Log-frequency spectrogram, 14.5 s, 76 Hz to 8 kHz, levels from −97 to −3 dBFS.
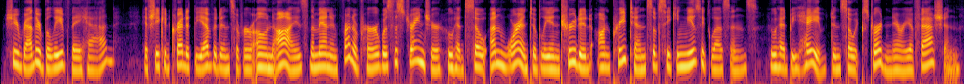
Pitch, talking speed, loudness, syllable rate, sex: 195 Hz, 170 wpm, -17 LUFS, 5.1 syllables/s, female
